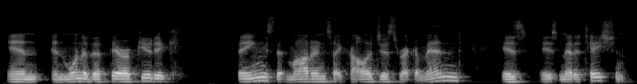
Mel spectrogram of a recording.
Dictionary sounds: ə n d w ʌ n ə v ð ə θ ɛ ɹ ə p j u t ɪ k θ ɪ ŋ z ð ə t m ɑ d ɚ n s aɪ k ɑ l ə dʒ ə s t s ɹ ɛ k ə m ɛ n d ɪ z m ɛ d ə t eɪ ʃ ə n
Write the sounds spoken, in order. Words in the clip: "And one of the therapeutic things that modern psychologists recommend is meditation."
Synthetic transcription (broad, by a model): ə n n w ʌ n ə v ð ə θ ɛ ɹ ə p j u t ɪ k θ ɪ ŋ z ð ə t m ɑ d ɚ n s aɪ k ɑ l ə dʒ ə s t s ɹ ɛ k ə m ɛ n d ɪ z m ɛ d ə t eɪ ʃ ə n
